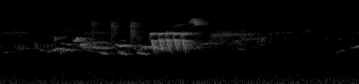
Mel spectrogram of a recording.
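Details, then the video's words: Wild common nightingale singing on a summer morning, 11 June 2023, in countryside forest of La Vallée du Célé, Lot, southern France; high varied notes, then a fast buzzy trill of repeated notes, with faint background hiss. "NIGHTINGALE MORNING SONG"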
